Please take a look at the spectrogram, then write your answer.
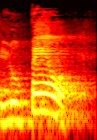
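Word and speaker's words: λυπέω: Quiero empezar diciendo que la palabra contristar viene del griego lupeo. Lupeo con acento en la E, que significa afligir, angustiar o causar tristeza.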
